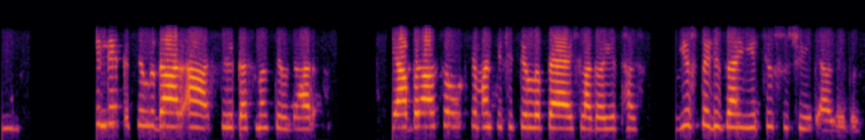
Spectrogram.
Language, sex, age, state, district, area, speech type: Kashmiri, female, 30-45, Jammu and Kashmir, Pulwama, rural, conversation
